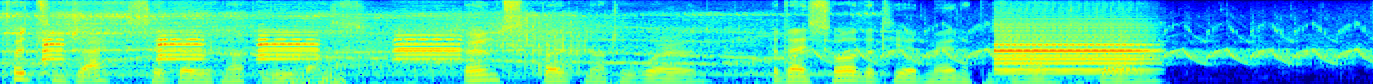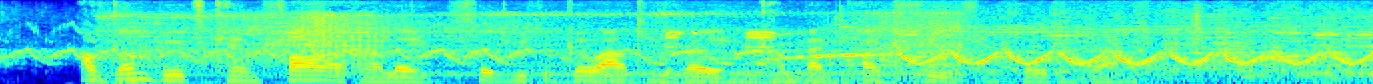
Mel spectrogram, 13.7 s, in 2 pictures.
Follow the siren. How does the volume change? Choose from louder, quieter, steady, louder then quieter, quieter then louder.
louder.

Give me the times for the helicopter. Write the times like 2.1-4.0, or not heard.
0.0-4.5, 7.3-11.7.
